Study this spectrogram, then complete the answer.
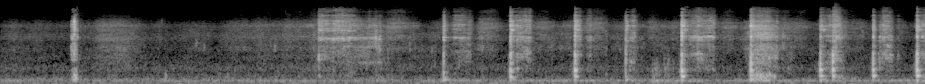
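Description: A new camping pot set being handled, with a quiet run of metallic clinks, scrapes and taps that grows busier toward the end, close by and with no talking.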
